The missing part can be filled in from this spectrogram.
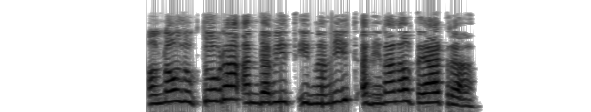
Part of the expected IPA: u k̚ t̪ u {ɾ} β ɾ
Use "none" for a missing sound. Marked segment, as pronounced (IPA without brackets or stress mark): none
